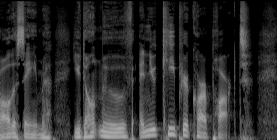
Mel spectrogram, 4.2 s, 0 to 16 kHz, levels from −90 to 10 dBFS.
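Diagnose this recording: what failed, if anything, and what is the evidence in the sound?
Nothing failed; no fault is audible in this speech.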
